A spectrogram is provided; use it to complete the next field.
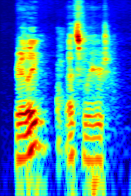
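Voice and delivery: sarcastic jab full of snark. Answering a player who says they aren't telling anybody what to do: snarky. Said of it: "I am full of snark today".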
